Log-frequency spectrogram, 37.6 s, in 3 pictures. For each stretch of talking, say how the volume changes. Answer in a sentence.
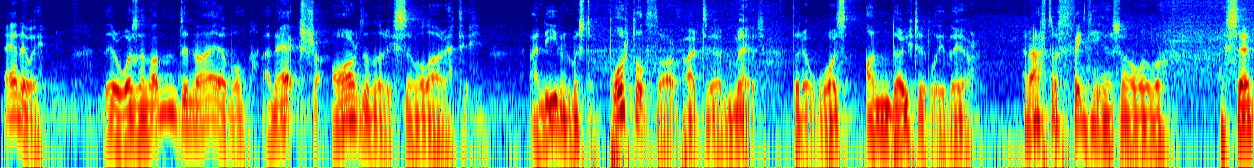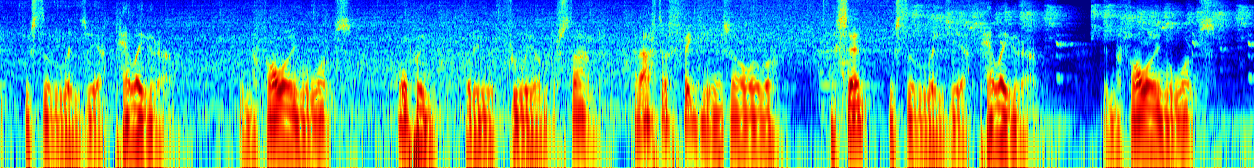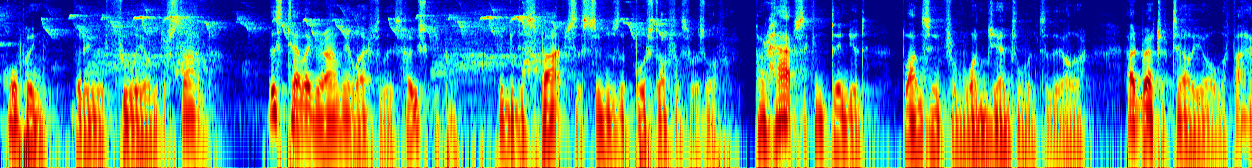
The talking can be heard from 0.0 to 37.5 s, at a steady volume.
